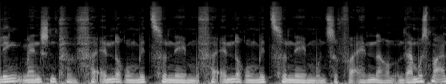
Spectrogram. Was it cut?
yes; 1 cut; at 2.0 s

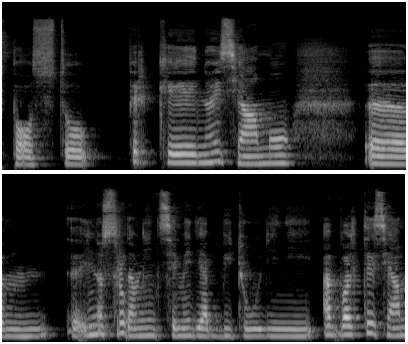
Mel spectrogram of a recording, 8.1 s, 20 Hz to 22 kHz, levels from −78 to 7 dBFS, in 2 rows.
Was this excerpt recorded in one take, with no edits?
no; 1 cut; at 5.3 s

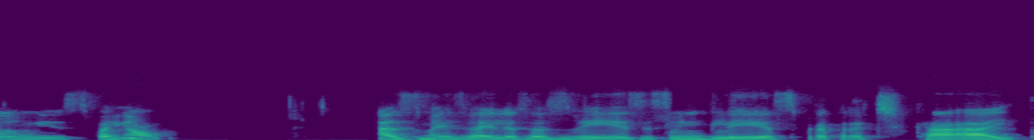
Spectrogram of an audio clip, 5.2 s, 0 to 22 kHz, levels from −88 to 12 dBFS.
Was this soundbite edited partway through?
yes; 2 cuts; at 2.1 s, 3.4 s

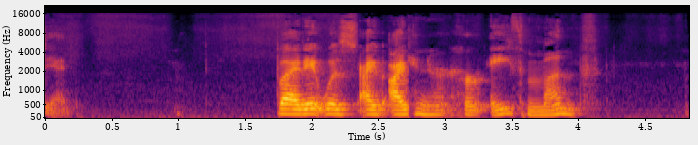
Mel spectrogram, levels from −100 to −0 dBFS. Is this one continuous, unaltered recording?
no; 2 cuts; at 2.4 s, 2.7 s

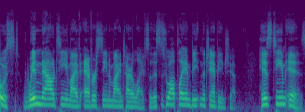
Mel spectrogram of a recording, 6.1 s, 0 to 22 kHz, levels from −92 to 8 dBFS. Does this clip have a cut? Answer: no; 0 cuts

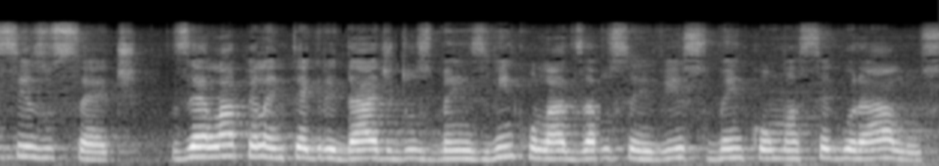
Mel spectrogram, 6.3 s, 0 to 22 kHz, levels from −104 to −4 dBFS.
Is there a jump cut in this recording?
yes; 2 cuts; at 1.1 s, 4.0 s

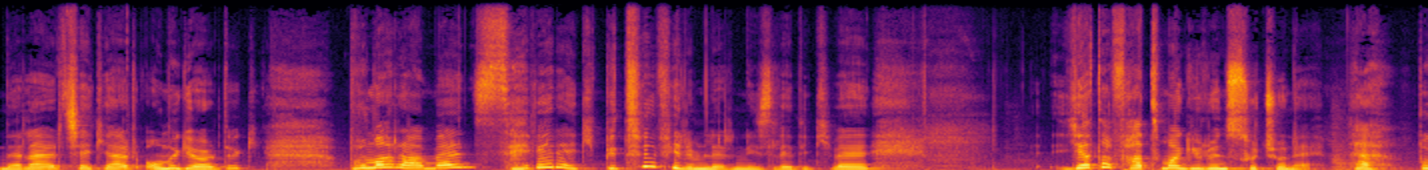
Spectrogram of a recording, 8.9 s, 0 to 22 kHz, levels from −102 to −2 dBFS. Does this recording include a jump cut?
no; 0 cuts

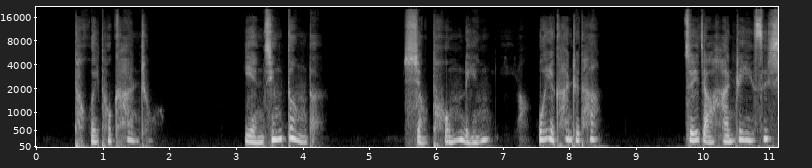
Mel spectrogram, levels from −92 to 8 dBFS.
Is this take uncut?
no; 1 cut; at 7.5 s

